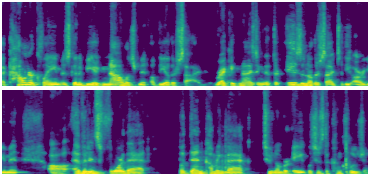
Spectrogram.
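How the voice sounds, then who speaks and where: Over light background noise, a man talks at a fairly quick pace with a fairly high pitch. His voice is somewhat breathy, with ordinary pitch variation. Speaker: teacher. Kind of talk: tutorial. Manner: fast. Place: home room. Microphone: webcam.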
